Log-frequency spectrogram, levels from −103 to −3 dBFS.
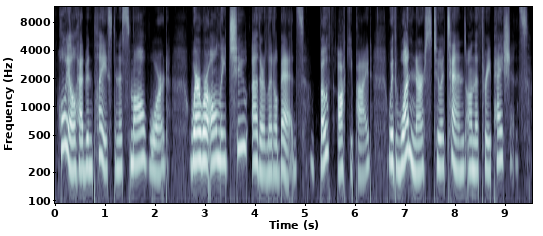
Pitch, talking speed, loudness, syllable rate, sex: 240 Hz, 165 wpm, -20 LUFS, 4.7 syllables/s, female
